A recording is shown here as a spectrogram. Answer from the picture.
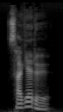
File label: male japanese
